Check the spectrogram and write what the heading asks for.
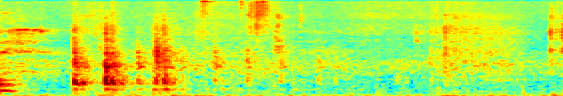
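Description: Near silence: room tone, with a few faint clicks in the first half second.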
